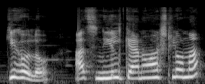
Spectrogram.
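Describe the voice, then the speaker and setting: A woman's voice: high-pitched, normal speed, faint music behind, natural voice. A woman playing a curious, watchful young security team member in an audio story. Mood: suspicious, questioning.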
